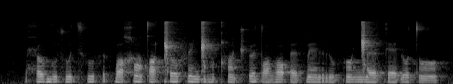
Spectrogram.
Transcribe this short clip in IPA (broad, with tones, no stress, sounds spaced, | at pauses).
ħ o˨˦ ɡ ũ˨ sʷ ɛ̃˨ t͡sʰ u˨ h ɵ˨ k͡p ɔ˨ χ ɛ̃˦˨ tˤ ɛ˨ ǁ o˦ f ɛ̃˦ ɡ͡ǁ õ˦ qʰ õ˨ t͡ʃʼ ɵ˦ d ɔ˨ ðˤ o˦ ʔ ɜ˨ k͡p ɛ̃˦ r u˨ k ɔ̃˦ ŋ͡ǁ ɜ˦˨ k ɛ˦ ɗ o˦ t ɔ̃˨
